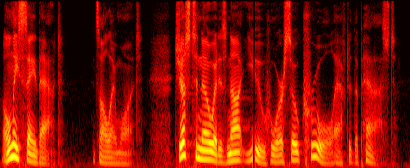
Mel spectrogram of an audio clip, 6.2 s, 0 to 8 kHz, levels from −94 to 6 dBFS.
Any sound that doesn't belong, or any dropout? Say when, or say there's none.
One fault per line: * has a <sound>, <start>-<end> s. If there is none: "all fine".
* has a dropout, 3.8-3.8 s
